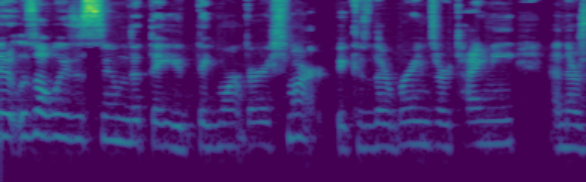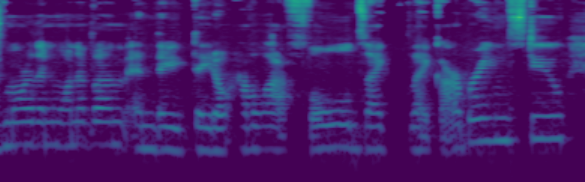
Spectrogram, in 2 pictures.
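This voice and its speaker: In an ordinary speaking voice, a woman speaks at medium pitch, varying it in an ordinary way. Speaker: high school biology teacher. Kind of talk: recorded video lecture. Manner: casual, with many fillers (um, uh).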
